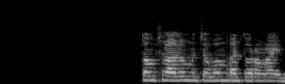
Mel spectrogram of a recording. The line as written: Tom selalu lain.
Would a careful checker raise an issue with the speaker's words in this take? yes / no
yes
